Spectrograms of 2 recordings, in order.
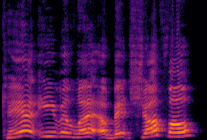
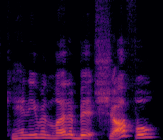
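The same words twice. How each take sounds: First: Higher and louder, fed up with the cards; exasperated complaint. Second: Said in the usual way. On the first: Real, not acted. To the tarot deck, louder and exasperated. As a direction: scold the deck for not letting her shuffle.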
